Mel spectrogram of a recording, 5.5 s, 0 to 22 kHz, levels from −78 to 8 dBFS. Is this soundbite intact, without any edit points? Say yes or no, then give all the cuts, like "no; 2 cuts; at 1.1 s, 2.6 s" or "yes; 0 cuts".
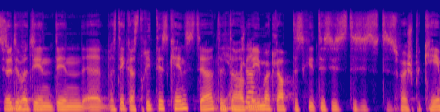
yes; 0 cuts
